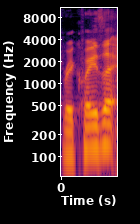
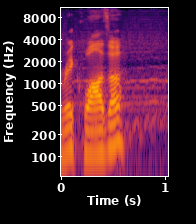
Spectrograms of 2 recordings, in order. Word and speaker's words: Rayquaza: it is official like the official dub does say both Rayquaza and Rayquaza so whatever you whatever you're thinking you're right on the pronunciation of that so you can have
